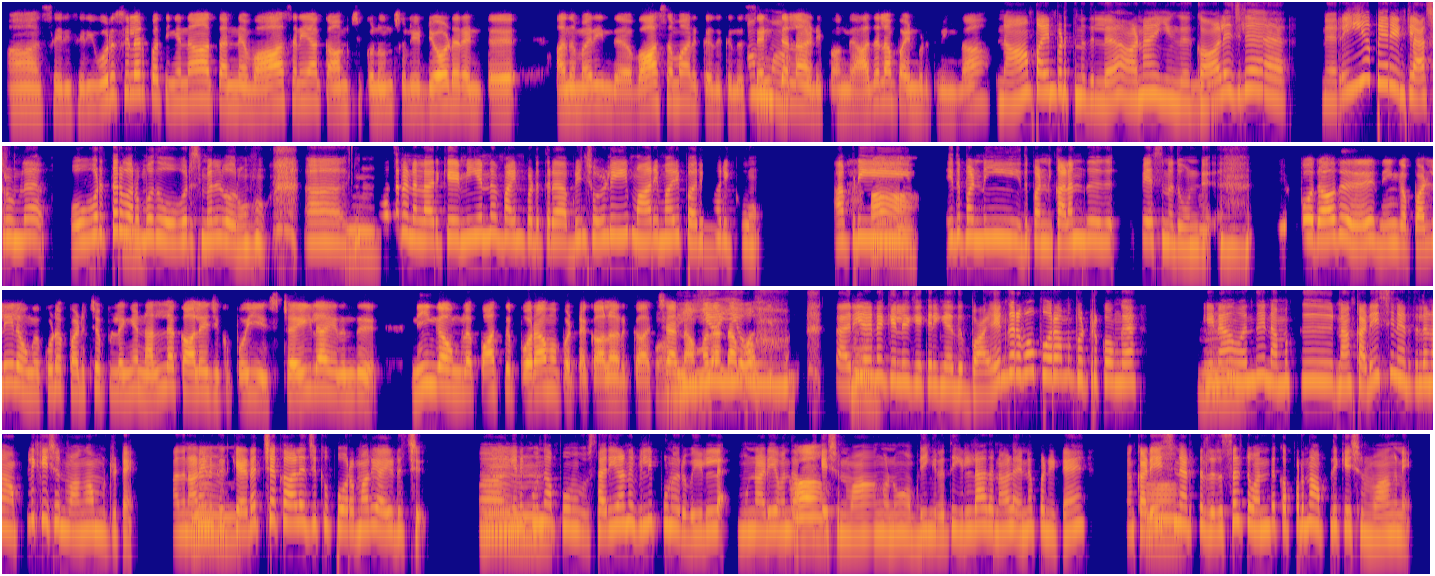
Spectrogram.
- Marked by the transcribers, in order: in English: "டியோடரண்ட்டு"; in English: "சென்ட்டெல்லாம்"; laughing while speaking: "ஒவ்வொரு ஸ்மெல் வரும். அ நல்லாயிருக்கே … கலந்து பேசினது உண்டு"; unintelligible speech; other noise; laughing while speaking: "ஓ! ஐயயோ! சரியான கேள்வி கேக்குறீங்க அது பயங்கரமா பொறாம பட்ருக்கோங்க"; surprised: "ஓ! ஐயயோ! சரியான கேள்வி கேக்குறீங்க அது பயங்கரமா பொறாம பட்ருக்கோங்க"; in English: "அப்ளிகேஷன்"; in English: "அப்ளிகேஷன்"; in English: "ரிசல்ட்"; in English: "அப்ளிகேஷன்"
- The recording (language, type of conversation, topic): Tamil, podcast, பள்ளி மற்றும் கல்லூரி நாட்களில் உங்கள் ஸ்டைல் எப்படி இருந்தது?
